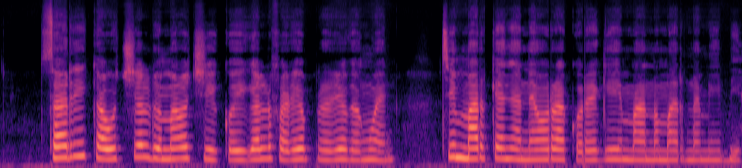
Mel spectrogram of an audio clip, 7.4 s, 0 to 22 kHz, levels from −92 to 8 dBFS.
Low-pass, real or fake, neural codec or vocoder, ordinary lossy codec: none; fake; codec, 44.1 kHz, 7.8 kbps, Pupu-Codec; none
